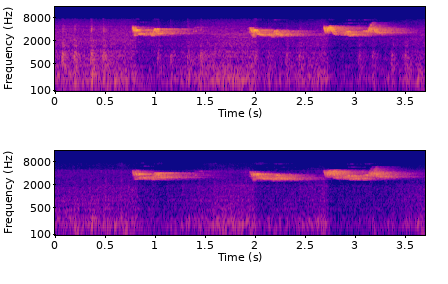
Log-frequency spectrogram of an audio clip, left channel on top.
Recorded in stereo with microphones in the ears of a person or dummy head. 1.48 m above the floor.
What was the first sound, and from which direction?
A bird, 80° left.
